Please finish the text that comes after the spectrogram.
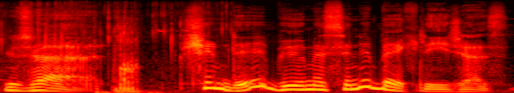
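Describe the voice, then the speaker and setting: A man voicing a kindly, patient old grandfather pig in a cartoon, jolly and drawn-out in delivery. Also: mid-range voice, wildly swooping pitch, over music. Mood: patient, amused.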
